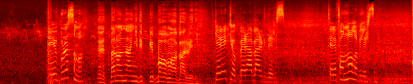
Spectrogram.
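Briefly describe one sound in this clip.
A young woman speaks cheerfully up close.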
